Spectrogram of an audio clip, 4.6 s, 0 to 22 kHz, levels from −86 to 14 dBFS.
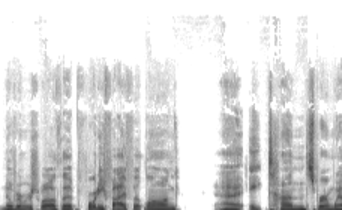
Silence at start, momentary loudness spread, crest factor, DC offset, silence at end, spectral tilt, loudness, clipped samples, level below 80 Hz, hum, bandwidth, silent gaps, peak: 0 s; 6 LU; 12 dB; under 0.1%; 0 s; -6 dB/octave; -16 LUFS; under 0.1%; -38 dBFS; none; 15 kHz; none; -2 dBFS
